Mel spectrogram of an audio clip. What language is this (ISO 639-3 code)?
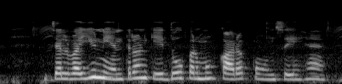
hin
